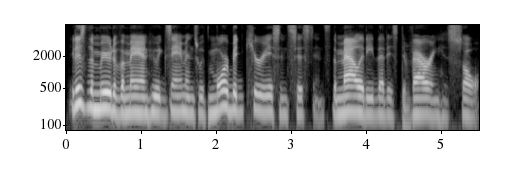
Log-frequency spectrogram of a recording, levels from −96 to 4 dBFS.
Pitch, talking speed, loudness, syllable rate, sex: 170 Hz, 220 wpm, -21 LUFS, 5.9 syllables/s, female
